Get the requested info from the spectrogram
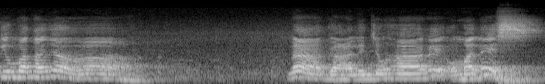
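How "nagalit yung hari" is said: ordinary talk, nothing marked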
